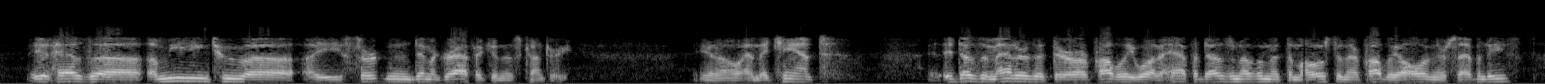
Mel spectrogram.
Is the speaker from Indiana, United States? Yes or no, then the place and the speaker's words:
no; Alton, Illinois, United States; The house I grew up in Alton was a block and a half from a very large monument that they erected to Lovejoy.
